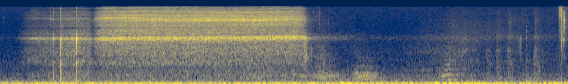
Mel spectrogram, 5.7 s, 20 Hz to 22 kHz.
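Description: A steady, bright hiss of vaping on a 24 mm We Out Here Dough RDA atomizer, made by We Out Here Dough and mounted on a Kennedy Roundhouse, rises suddenly, holds for about two seconds, then cuts off, leaving faint clicks and low background hum.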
